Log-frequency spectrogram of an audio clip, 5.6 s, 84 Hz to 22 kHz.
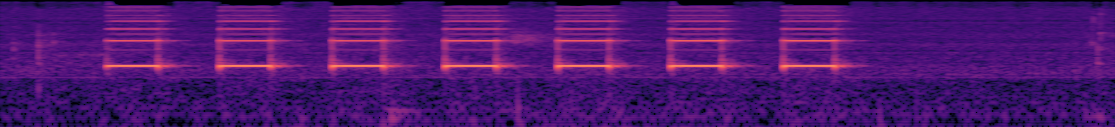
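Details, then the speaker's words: Dell Inspiron 15 M5010 powered on, power LED lit but blank screen: seven evenly spaced beeps, Dell's CPU-failure code, attributed to a bad northbridge chipset (common on AMD). "7 beeps. According to the manufacturer's website Dell The problem is related to a CPU failure, very common on AMD Chipsets"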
